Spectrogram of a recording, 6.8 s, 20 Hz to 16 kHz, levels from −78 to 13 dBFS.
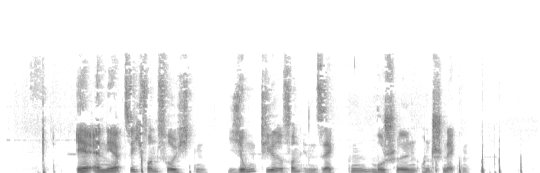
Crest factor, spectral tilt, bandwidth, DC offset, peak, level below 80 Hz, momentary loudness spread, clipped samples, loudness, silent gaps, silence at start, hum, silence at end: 22 dB; -3 dB/octave; 11.5 kHz; under 0.1%; -8 dBFS; -72 dBFS; 16 LU; under 0.1%; -28 LUFS; none; 0.4 s; none; 0.5 s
